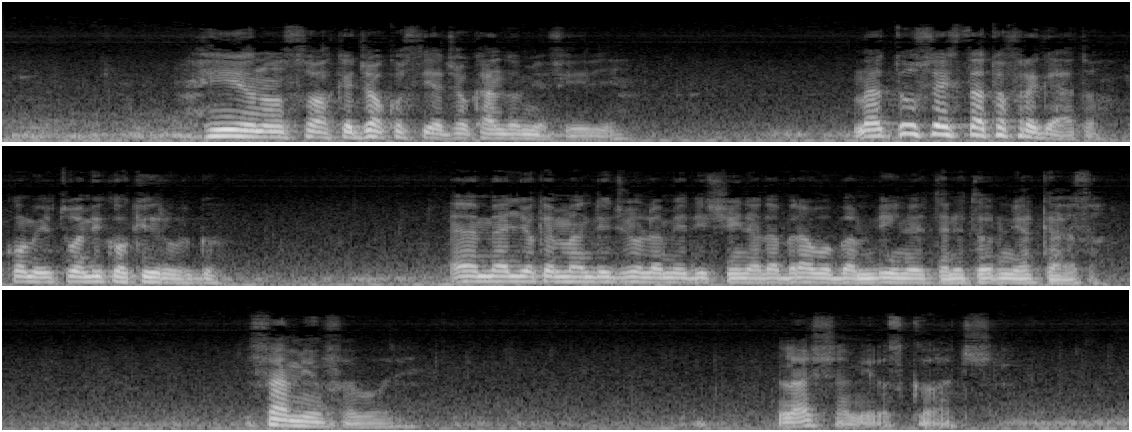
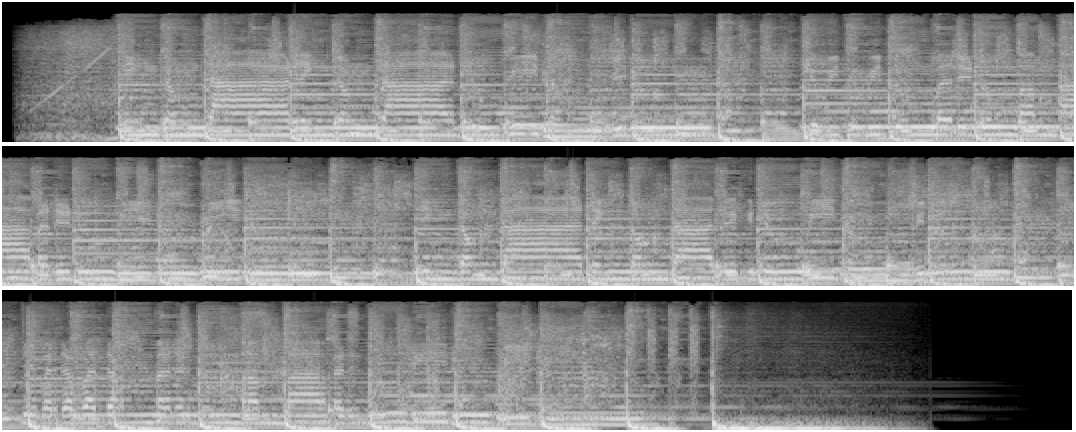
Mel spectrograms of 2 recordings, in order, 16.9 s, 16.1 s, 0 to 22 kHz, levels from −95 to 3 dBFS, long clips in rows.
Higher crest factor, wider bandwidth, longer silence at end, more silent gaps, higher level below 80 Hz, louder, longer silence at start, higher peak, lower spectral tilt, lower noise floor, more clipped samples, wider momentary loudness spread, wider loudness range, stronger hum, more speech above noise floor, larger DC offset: first, 18 dB vs 10 dB; second, 10 kHz vs 15.5 kHz; second, 0 s vs 0.8 s; neither; second, -44 dBFS vs -18 dBFS; second, -22 LUFS vs -11 LUFS; second, 0 s vs 0.15 s; second, -6 dBFS vs 0 dBFS; first, -9 dB/octave vs -4.5 dB/octave; second, -46 dBFS vs -72 dBFS; neither; first, 22 LU vs 4 LU; first, 7 LU vs 2 LU; neither; second, 25 dB vs 62 dB; neither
